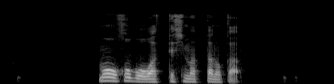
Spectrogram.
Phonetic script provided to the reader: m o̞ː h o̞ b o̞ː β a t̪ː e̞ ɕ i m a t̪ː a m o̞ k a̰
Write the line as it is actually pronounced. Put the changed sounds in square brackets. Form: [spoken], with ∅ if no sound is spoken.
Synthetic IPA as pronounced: m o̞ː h o̞ b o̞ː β a t̪ː e̞ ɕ i m a t̪ː a [n] o̞ k a̰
